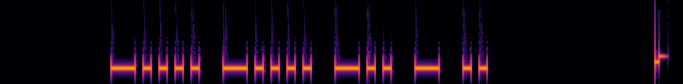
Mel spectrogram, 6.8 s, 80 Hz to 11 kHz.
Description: Morse code, heard as a keyed tone, about 15 wpm, 700 Hz. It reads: 66DTI
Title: Five Challenging Letter-Number Combinations 15wpm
